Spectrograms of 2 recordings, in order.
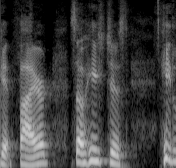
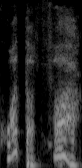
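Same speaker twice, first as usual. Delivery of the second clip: high breathless disbelief; stunned hushed; 11 semitones higher, 14 dB quieter than usual. Retold or imitated. Woman seeing the cigar Indian, stunned hush. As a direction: gasp it under your breath. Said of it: "she's like".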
